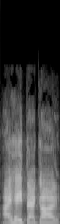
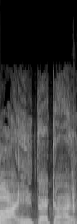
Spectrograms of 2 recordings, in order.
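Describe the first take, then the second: First: "hate" leaned on, a bit higher and slowed; grouchy, drawn-out complaint; mildly imitated grumpy dad; dad grumbling. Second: Low, slow grumble of "I hate that guy"; deep, slow grouchy dad; dad grumbling. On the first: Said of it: "My dad was like". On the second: Retold or imitated. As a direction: drop the voice way down and grumble. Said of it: "Somebody would come in and go".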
